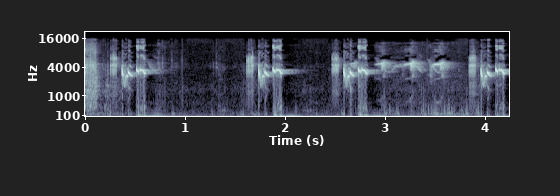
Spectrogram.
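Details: Bar-winged prinia in a fighting call: bursts of sharp, chirping notes with a quick trilled flourish, repeated in rapid clusters roughly every second, ending with several buzzy chips.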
